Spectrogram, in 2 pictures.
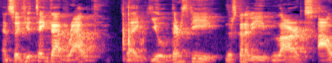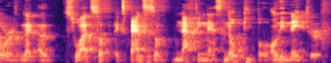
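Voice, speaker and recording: A man from Peru speaking casually as an interview guest, informal and halting, repeating words as he explains. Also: fairly low pitch, bright, forceful tone. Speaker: podcast guest, company founder. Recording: roomy, echoing sound.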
